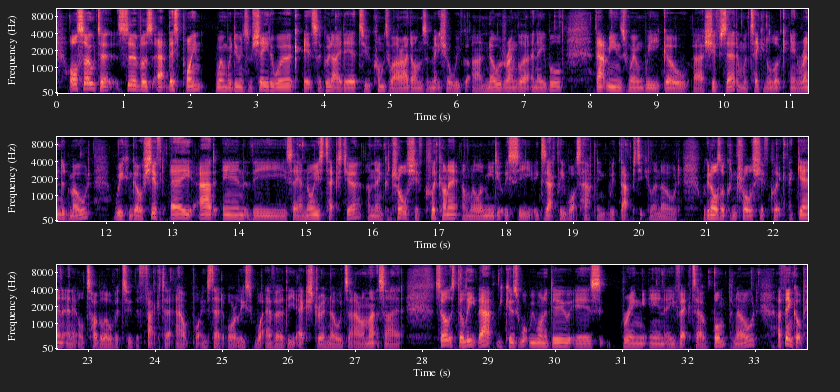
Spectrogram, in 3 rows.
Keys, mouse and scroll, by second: 1.7 ctrl+alt+u, 8.4-10.3 middle drag, 10.3 shift+z, 12.4 shift+a, 17.2-20.9 drag, 21.6-23.6 drag, 23.8-25.7 drag, 29.1 x, 29.7 shift+a.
